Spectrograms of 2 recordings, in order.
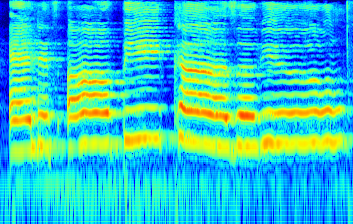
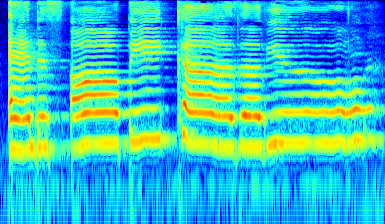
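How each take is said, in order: First: It is said in a put-on character voice. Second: The same.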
